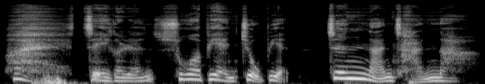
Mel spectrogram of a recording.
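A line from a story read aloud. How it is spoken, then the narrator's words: Sighing. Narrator (Chinese): 吴金美 叹气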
